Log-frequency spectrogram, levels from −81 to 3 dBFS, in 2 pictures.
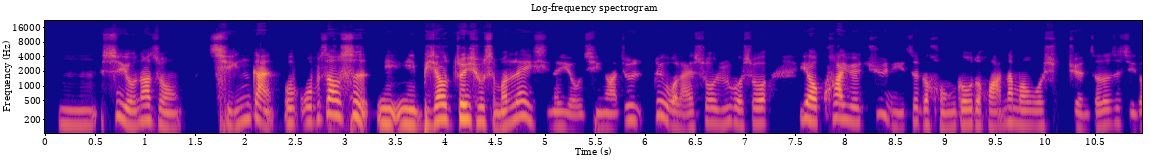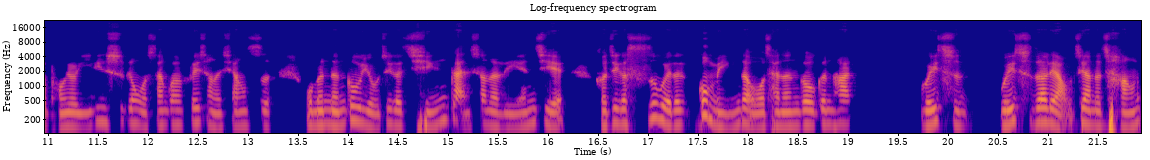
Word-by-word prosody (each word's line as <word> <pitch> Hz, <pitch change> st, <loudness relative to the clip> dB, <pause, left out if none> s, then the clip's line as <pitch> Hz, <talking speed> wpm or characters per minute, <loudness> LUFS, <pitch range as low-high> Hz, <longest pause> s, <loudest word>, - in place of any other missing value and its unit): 嗯 160 Hz, -1 st, -11 dB
是 245 Hz, -, 0 dB
有 160 Hz, -4 st, +2 dB
那 200 Hz, +3 st, +6 dB
种 145 Hz, -6 st, -5 dB, 0.2 s
情 170 Hz, +6 st, -1 dB
感， 215 Hz, -, +8 dB
我 175 Hz, -, -2 dB
我 185 Hz, +2 st, -3 dB
不 215 Hz, -, -7 dB
知 225 Hz, -, -9 dB
道 260 Hz, -2 st, +10 dB
是 235 Hz, 0 st, +3 dB
你 175 Hz, -1 st, -1 dB
你 165 Hz, -1 st, 0 dB
比 155 Hz, -, -1 dB
较 205 Hz, +3 st, +10 dB
追 210 Hz, +2 st, +9 dB
求 185 Hz, -2 st, +4 dB
什 145 Hz, -, -1 dB
么 150 Hz, -, +3 dB
类 225 Hz, +2 st, +1 dB
型 160 Hz, -, -10 dB
的 150 Hz, -, -6 dB
友 130 Hz, -3 st, -8 dB
情 140 Hz, +1 st, -8 dB
啊， 135 Hz, 0 st, +1 dB
就 200 Hz, -, -7 dB
是 200 Hz, -, -7 dB
对 250 Hz, -, -3 dB
我 215 Hz, -, 0 dB
来 130 Hz, +1 st, -2 dB
说， 175 Hz, +4 st, -5 dB
如 175 Hz, +2 st, -9 dB
果 160 Hz, -2 st, -3 dB
说 175 Hz, +1 st, -2 dB, 0.3 s
要 195 Hz, -4 st, +7 dB
跨 220 Hz, +4 st, +7 dB
越 185 Hz, -2 st, -2 dB
距 265 Hz, +8 st, -9 dB
离 140 Hz, -7 st, -12 dB
这 180 Hz, -, -7 dB
个 165 Hz, -, -2 dB
鸿 140 Hz, -1 st, -9 dB
沟 165 Hz, +1 st, -1 dB
的 160 Hz, -, -1 dB
话， 150 Hz, -1 st, +3 dB
那 180 Hz, -, +2 dB
么 155 Hz, -2 st, -2 dB
我 155 Hz, 0 st, -6 dB
选 -, -, -7 dB
选 135 Hz, -3 st, -5 dB
择 145 Hz, -, -6 dB
的 160 Hz, +1 st, -3 dB
这 175 Hz, -, -13 dB
几 275 Hz, +11 st, -13 dB
个 -, -, -8 dB
朋 140 Hz, +1 st, -7 dB
友 140 Hz, -, -3 dB
一 140 Hz, +1 st, -11 dB
定 185 Hz, +3 st, -12 dB
是 -, -, -3 dB
跟 170 Hz, -1 st, -7 dB
我 145 Hz, -, -8 dB
三 155 Hz, +2 st, -3 dB
观 160 Hz, 0 st, -5 dB
非 175 Hz, -, -3 dB
常 155 Hz, -3 st, -8 dB
地 135 Hz, -, -7 dB
相 145 Hz, +2 st, -6 dB
似， 150 Hz, 0 st, -11 dB, 0.3 s
我 155 Hz, -, -7 dB
们 155 Hz, +1 st, -3 dB
能 150 Hz, 0 st, -2 dB
够 190 Hz, 0 st, -4 dB
有 140 Hz, -3 st, -7 dB
这 170 Hz, -, -10 dB
个 155 Hz, -1 st, -4 dB
情 150 Hz, +4 st, -7 dB
感 -, -, +3 dB
上 165 Hz, -1 st, -5 dB
的 145 Hz, -, 0 dB
连 135 Hz, +4 st, -11 dB
接 165 Hz, -4 st, -3 dB, 0.3 s
和 155 Hz, -, -3 dB
这 175 Hz, +1 st, -5 dB
个 165 Hz, -, 0 dB
思 210 Hz, -, -8 dB
维 195 Hz, -7 st, 0 dB
的 160 Hz, 0 st, -4 dB
共 255 Hz, -3 st, +1 dB
鸣 140 Hz, +1 st, -8 dB
的， 175 Hz, -, +3 dB
我 140 Hz, +1 st, -3 dB
才 150 Hz, -, -4 dB
能 145 Hz, +1 st, -3 dB
够 155 Hz, 0 st, 0 dB
跟 165 Hz, +1 st, -6 dB
他 165 Hz, 0 st, +2 dB, 0.7 s
维 155 Hz, +2 st, -1 dB
持 160 Hz, -4 st, -7 dB, 0.3 s
维 160 Hz, +2 st, -1 dB
持 185 Hz, -, -5 dB
得 175 Hz, +1 st, +4 dB
了 170 Hz, -, +4 dB
这 175 Hz, -, 0 dB
样 160 Hz, -, +4 dB
的 150 Hz, -, -3 dB
长 145 Hz, +2 st, 0 dB
160 Hz, 300 characters per minute, -25 LUFS, 150-180 Hz, 0.7 s, 道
